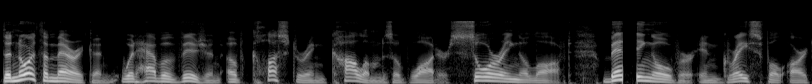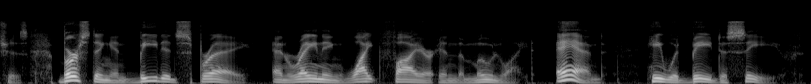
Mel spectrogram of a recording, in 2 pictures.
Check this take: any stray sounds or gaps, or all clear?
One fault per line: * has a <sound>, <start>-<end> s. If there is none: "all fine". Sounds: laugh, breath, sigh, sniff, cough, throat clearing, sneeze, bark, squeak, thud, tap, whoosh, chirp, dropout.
* has a dropout, 6.2-6.4 s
